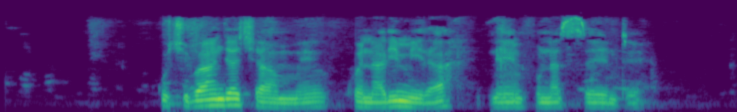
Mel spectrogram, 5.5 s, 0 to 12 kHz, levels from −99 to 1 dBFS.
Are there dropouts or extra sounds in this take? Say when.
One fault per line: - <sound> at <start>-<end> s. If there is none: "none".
none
